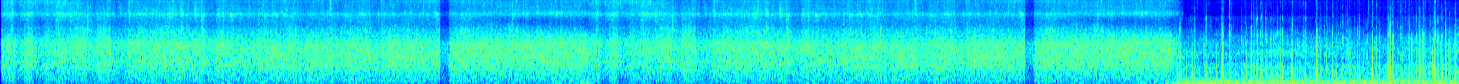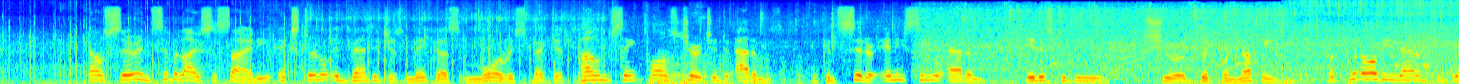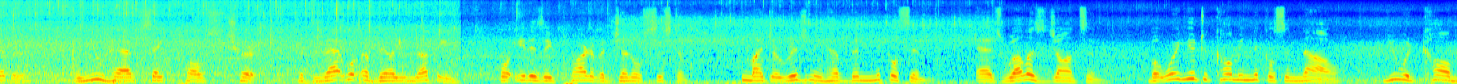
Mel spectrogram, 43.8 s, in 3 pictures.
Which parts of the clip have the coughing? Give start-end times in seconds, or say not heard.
not heard.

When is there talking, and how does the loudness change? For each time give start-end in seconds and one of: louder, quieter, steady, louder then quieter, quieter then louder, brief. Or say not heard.
15.4-43.7 steady.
